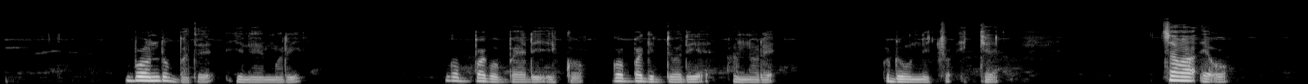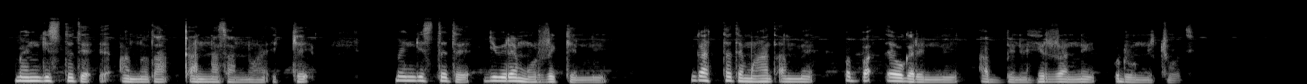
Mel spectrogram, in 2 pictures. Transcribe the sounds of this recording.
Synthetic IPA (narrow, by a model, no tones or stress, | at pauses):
boːnd̪ʊbːɐt̪ɛ | jɪneːmʊɾɪ | ɡɔbːɐɡɔbːɐjɐd̪ɪɪkːɔ | ɡɔbːɐɡɪd̪ːoːd̪ɪɐnːɔɾɛ | ʊd̪uːnːɪt͡ʃːɔʔɪkːe | t͡ʃːɐwaːʔɛʔɔ | mɛŋɡɪst̪ːɛt̪ɛʔɐnːɔt̪ɐkʼɐnːɐsɐnːɔwɐʔɪkːɛ | mɛŋɡɪst̪ːɛt̪ɛɡɪbɪɾɛmʊrːɪkːɛnːɛ | ɡɐt̪ːɐt̪ɛmɐhɐt̪ʼɐmːɛ | b̥ɐbːɐtːɛjɔɡɐɾɪnːɛ | ɐbːɪnɛhɪrːɐnːɛ | ʊd̪uːnːɪt͡ʃːoːt̪ɪ̥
